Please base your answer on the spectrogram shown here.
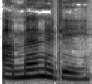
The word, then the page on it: amenity: American English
